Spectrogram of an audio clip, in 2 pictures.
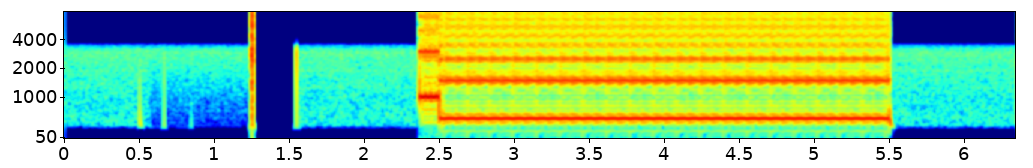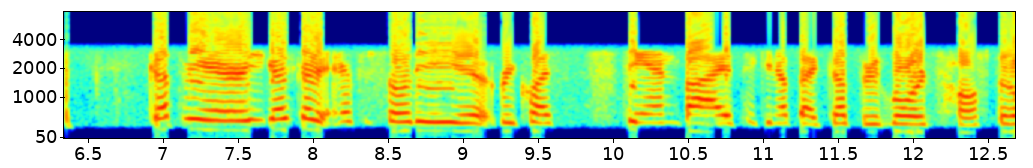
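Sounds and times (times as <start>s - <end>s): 
dispatch alert tones: 2.4s - 5.5s
speech: 2.5s - 3.0s, 7.0s - 12.6s.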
